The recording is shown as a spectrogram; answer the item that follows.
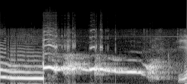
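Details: A female dog howling to be let outside for the bathroom, a sustained tonal cry that begins low, jumps sharply higher, then drifts slowly down before breaking off, with a person's short reply at the end.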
